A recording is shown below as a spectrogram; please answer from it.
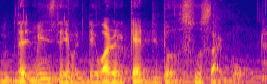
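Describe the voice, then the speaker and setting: A man's voice with music in the background. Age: 70s. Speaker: retiree living with depression. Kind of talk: interview answer.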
